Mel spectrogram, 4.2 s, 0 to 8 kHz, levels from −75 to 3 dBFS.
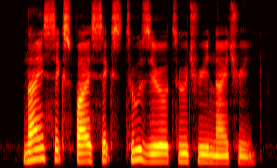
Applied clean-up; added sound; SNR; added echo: none; none; none; none.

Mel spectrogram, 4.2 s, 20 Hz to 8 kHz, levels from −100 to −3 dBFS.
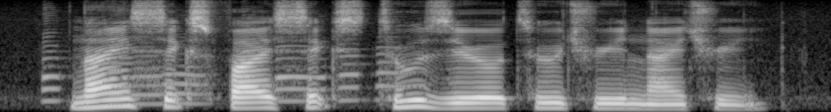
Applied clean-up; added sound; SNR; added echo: none; Wind instrument, woodwind instrument; 17 dB; none.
